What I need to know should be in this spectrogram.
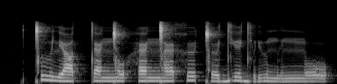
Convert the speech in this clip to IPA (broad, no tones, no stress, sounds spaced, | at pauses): ǀ ɯ lʲ ɑ tː æ ŋ͡ǀ o h æ ŋ͡ǀ æ x ø ǀ ø dʲ e dʲ u ɾʲ ɯ m i nː o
